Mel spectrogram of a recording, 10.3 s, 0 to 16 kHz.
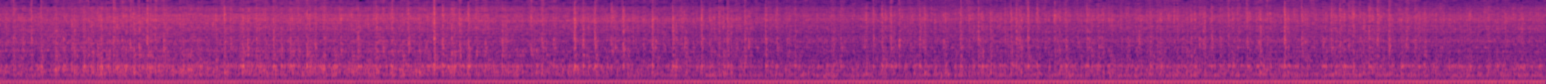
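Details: Subaru EJ20X engine at idle: deep steady idle with a faint repetitive knock around three per second; suspected rod knock, unconfirmed.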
